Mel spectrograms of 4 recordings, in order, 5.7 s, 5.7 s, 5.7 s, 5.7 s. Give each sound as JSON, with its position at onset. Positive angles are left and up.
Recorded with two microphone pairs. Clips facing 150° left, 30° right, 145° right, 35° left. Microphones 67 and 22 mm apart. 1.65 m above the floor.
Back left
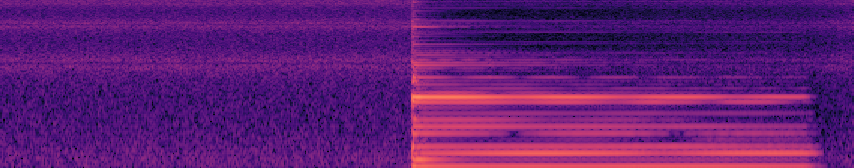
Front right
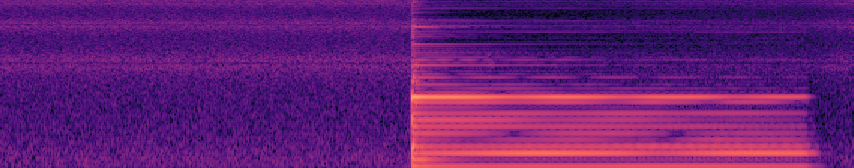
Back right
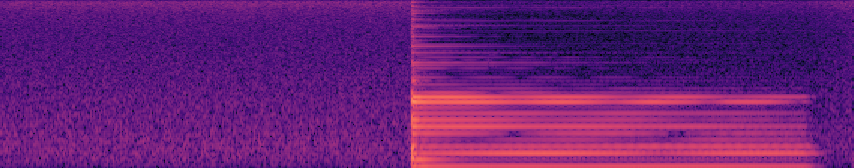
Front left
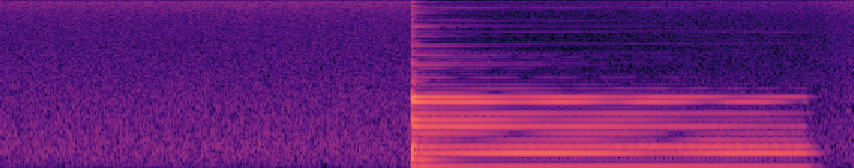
{"t": 2.8, "sound": "a guitar", "azimuth_deg": -55, "distance_m": 2.5}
